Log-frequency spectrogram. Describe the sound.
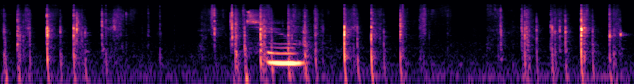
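A deck of tarot-style reading cards being shuffled, with many quick soft riffles, slaps and flicks in irregular bursts, fairly faint throughout.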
